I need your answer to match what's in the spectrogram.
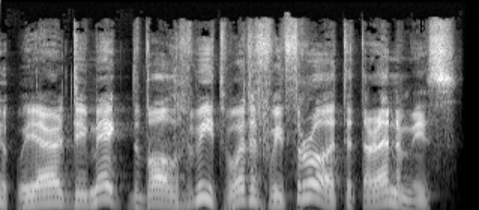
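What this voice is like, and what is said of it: Put-on Russian accent. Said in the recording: “I love that we both went Russian doing this. ... Russian's all I got.”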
